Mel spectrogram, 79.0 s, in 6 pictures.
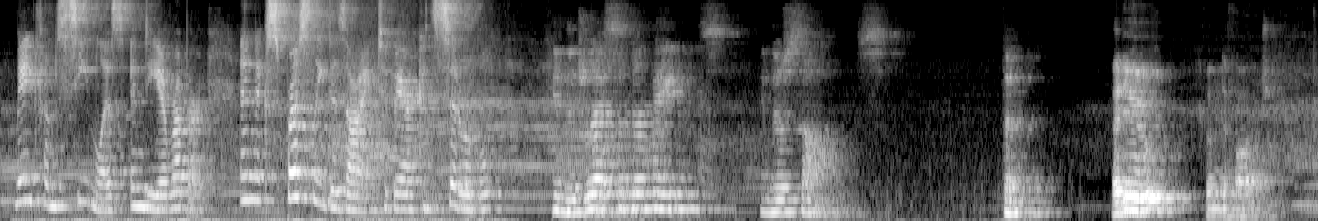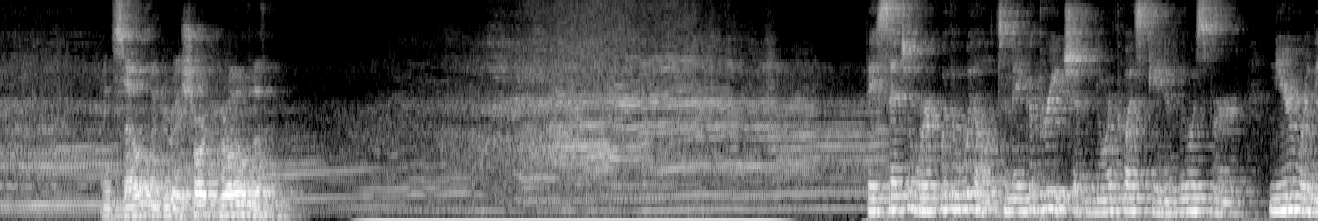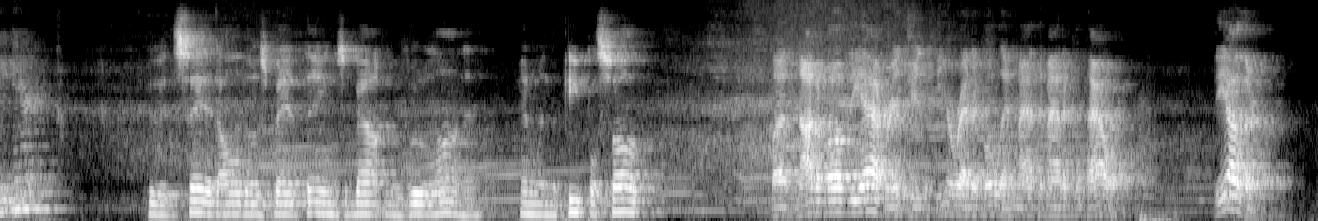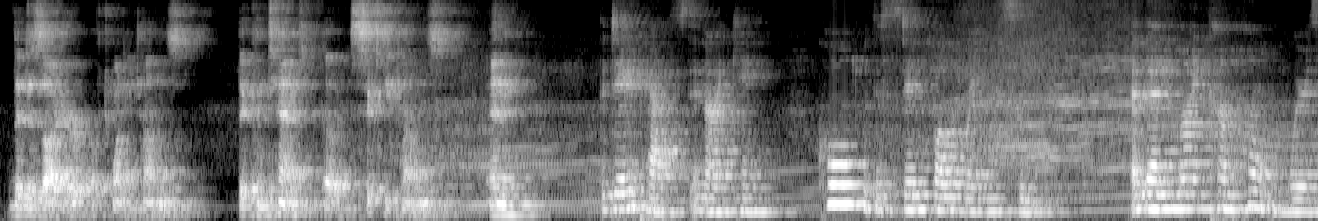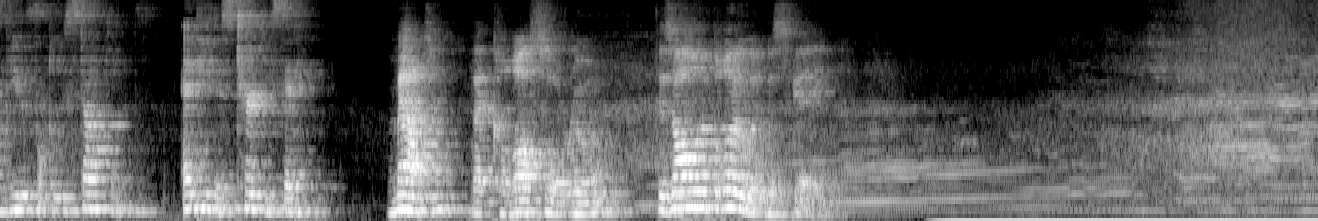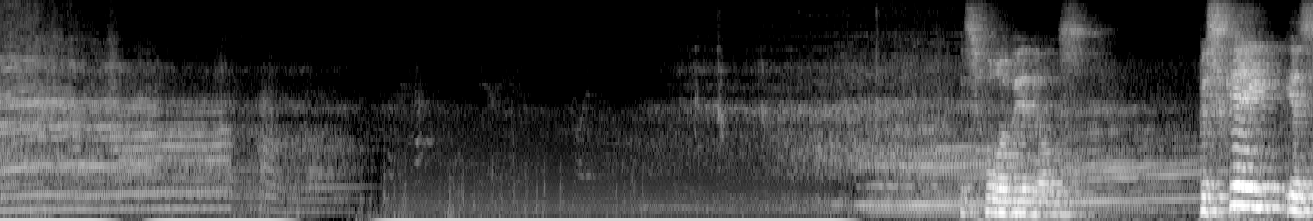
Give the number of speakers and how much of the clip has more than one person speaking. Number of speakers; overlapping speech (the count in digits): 9, no overlap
